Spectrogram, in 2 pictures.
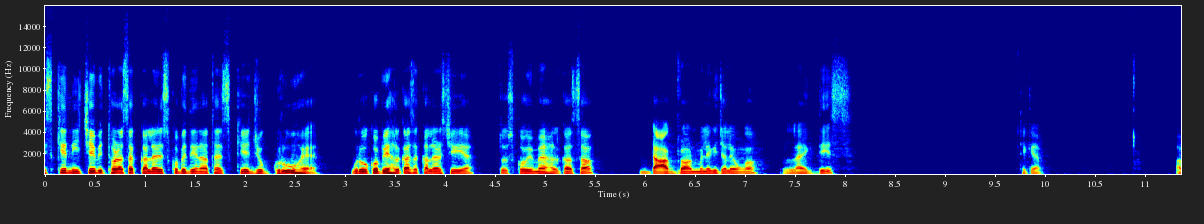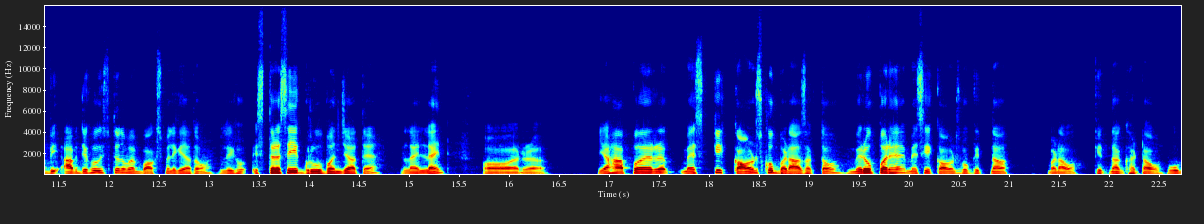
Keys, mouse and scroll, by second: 0.4 click, 2.2 click, 3.2 click, 3.6-4.4 scroll down 1, 4.4 scroll down 1, 4.9-5.3 scroll down 1, 5.3-6.5 drag, 5.7 right click, 7.0-8.2 drag, 7.0-8.2 right drag, 8.8 click, 10.4-11.4 drag, 17.1 click.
